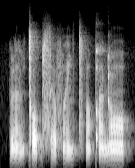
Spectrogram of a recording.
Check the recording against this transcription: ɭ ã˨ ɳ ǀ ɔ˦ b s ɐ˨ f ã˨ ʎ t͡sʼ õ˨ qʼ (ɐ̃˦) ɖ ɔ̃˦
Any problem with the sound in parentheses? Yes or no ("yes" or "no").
no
